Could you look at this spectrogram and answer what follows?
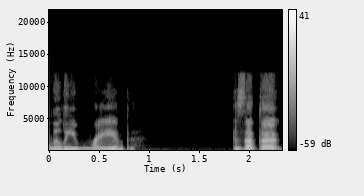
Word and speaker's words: Lily Rabe: like leading into that is the actress's name Lily Rabe is that the correct pronunciation yes yes that's right yeah yeah I've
